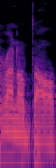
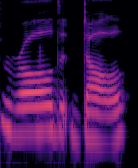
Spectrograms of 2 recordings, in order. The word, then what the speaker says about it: Roald Dahl: and he had the Ronald doll books why did you call his name Ronald doll it's Roald Dahl oh that's right no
